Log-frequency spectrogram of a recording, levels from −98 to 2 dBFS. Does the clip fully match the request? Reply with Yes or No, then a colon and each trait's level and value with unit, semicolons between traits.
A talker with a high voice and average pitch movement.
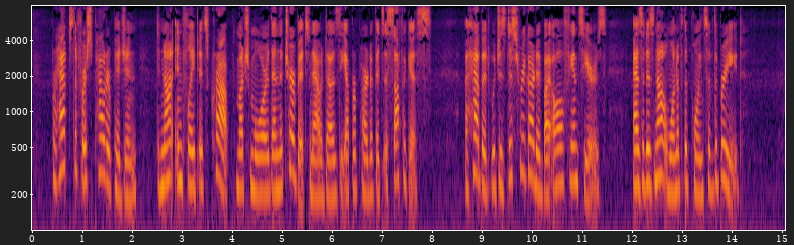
Yes: high, 230 Hz; average, 3.6 semitones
